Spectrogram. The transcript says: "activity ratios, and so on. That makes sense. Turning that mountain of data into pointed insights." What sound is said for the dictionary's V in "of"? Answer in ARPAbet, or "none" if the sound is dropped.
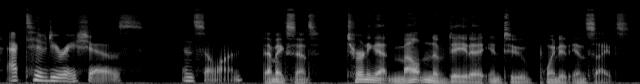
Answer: V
